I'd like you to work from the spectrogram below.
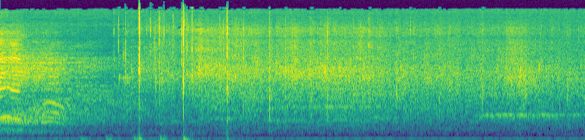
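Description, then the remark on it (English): An audience claps together in a steady wash of applause, with a few sharper, louder claps standing out and a faint murmur of voices underneath. “Your clapping is the receiving.”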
